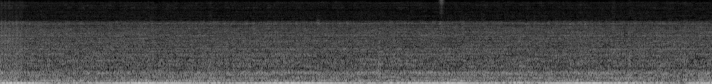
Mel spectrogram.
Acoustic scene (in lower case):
street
